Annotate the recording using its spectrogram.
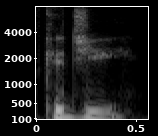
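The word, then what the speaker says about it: Kazi: He still retains his title of kazzy asterisk this muhammedan title by which the officers of state are known in sikkim is their generally pronounced kaji and has had large lands assigned to him by the nepoese government.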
